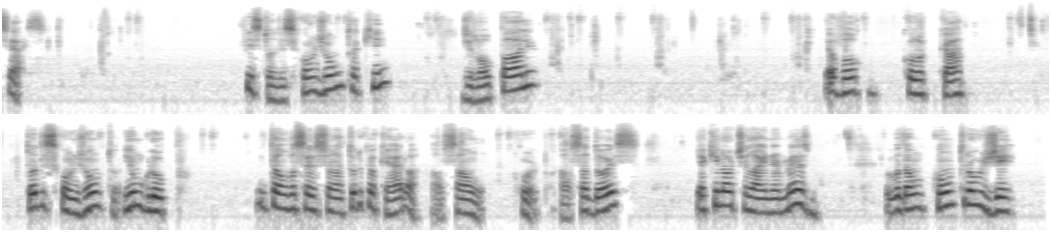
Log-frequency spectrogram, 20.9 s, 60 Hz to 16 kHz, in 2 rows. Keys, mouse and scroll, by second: 1.3 click, 5.1 alt+click, 6.2 alt+click, 7.3-7.6 alt+scroll down 1, 7.6 alt+click, 8.2 scroll up 1, 8.6-10.1 alt+drag, 13.1 scroll up 1, 14.2 click, 15.4 ctrl+click.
